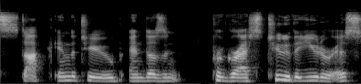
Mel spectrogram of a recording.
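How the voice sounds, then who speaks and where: In a very clean recording with a silent background, a woman with an American accent speaks fairly slowly, her fairly low voice bright and sharp in tone and flat, monotone in intonation. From Pittsburgh, Pennsylvania. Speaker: political candidate, retired social worker. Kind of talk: podcast interview.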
